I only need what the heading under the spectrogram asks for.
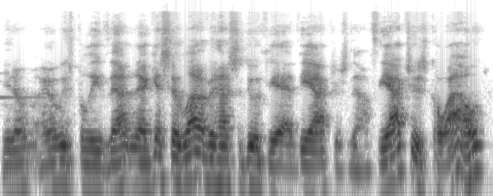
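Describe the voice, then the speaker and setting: A man's voice: on the low side, quick pace, darkish tone. An older man of about seventy co-hosting a casual panel chat over a video call, rambling and repeating himself. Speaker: podcast co-host. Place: room at home, indoors.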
